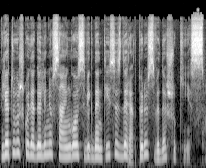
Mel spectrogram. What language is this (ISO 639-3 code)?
lit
